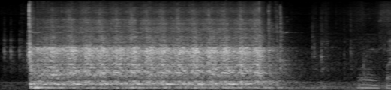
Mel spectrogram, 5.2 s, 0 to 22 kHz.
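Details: Massey Ferguson 65 tractor with points and condenser cleaned and sprayed with cleaner: starter spins the engine evenly for about three seconds, turning freely but never catching. No spark; points and condenser may need replacing.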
